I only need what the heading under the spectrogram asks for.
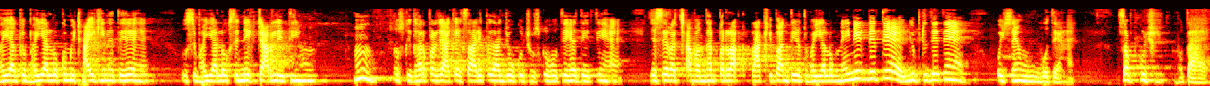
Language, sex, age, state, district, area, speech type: Hindi, female, 60+, Uttar Pradesh, Bhadohi, rural, spontaneous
